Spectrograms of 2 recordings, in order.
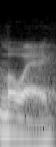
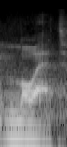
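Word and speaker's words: Moët: noticed we've been saying the real french pronunciation of the brand is not moe though of course it's entirely acceptable it is actually moet i have so many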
